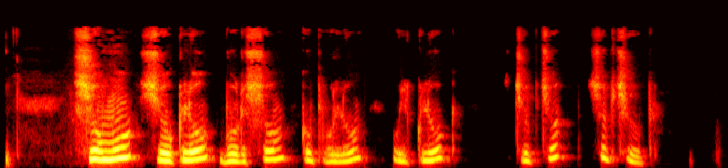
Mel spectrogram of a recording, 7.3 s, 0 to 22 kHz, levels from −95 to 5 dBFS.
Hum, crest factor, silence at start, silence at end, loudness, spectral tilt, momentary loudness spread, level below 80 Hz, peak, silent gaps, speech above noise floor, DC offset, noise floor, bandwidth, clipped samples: none; 18 dB; 0.05 s; 0.85 s; -17 LUFS; -6.5 dB/octave; 19 LU; -68 dBFS; 0 dBFS; none; 54 dB; under 0.1%; -70 dBFS; 11.5 kHz; under 0.1%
